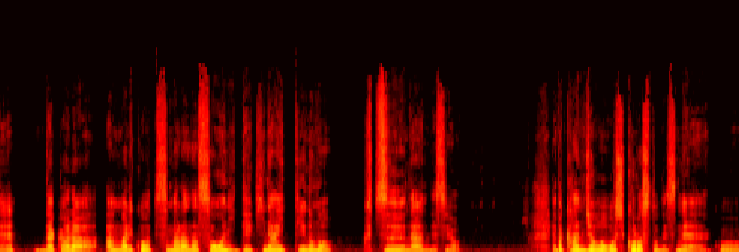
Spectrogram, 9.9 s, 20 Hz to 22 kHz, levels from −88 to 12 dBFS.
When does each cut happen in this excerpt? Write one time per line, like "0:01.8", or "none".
none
